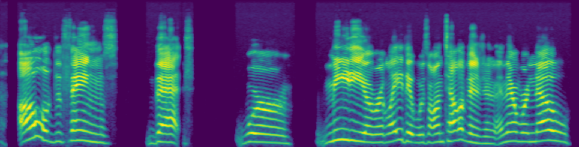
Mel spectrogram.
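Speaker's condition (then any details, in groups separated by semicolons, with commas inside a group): Cerebral palsy; limited mobility, legs; age 28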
